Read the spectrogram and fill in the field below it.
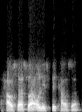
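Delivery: ordinary delivery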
